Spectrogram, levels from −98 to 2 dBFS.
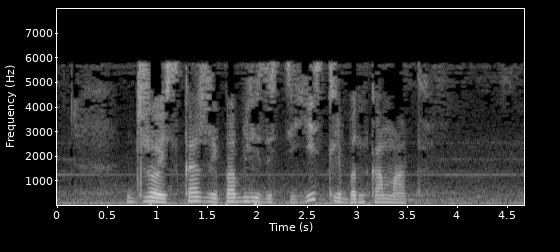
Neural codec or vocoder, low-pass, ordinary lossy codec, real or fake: none; 7.2 kHz; MP3, 24 kbps; real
